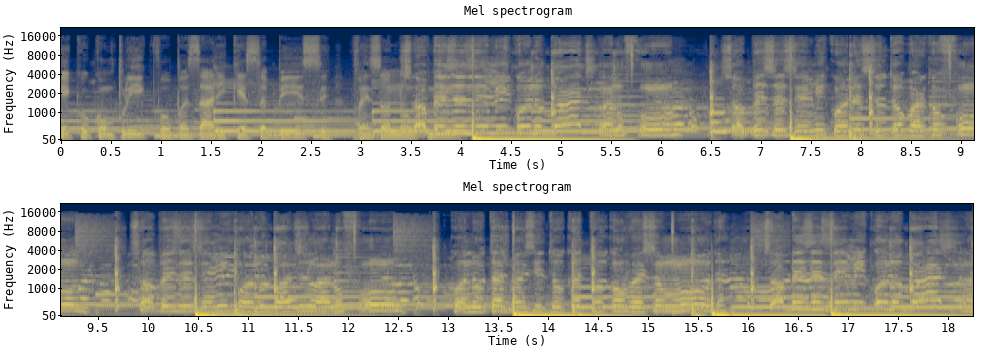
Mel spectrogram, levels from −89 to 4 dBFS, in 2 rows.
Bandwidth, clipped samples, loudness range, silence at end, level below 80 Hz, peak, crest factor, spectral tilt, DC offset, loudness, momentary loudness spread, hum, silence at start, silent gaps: 16.5 kHz; under 0.1%; 2 LU; 0 s; -16 dBFS; 0 dBFS; 12 dB; -5.5 dB/octave; under 0.1%; -14 LUFS; 6 LU; none; 0 s; none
